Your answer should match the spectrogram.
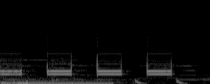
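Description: Telephone fast busy (reorder) tone: four short two-note beeps, about two a second, the signal that the line has gone dead or the call can't go through.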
